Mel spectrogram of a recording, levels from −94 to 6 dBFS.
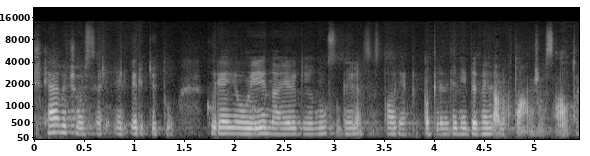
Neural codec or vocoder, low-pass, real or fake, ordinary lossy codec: codec, 32 kHz, 1.9 kbps, SNAC; 14.4 kHz; fake; AAC, 96 kbps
